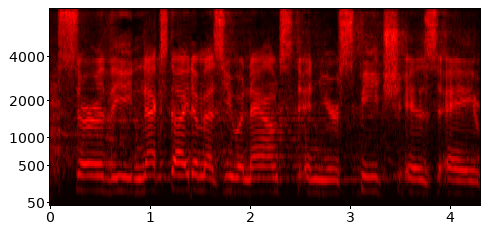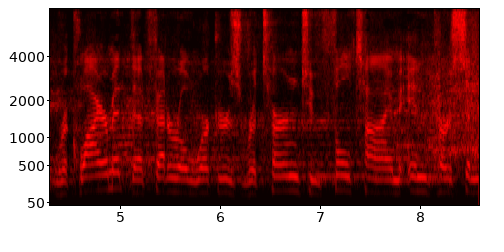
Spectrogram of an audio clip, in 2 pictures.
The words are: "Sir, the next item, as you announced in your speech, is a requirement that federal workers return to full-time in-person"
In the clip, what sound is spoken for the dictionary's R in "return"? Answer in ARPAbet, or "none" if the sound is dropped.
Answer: R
